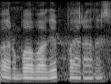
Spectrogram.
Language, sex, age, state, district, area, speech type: Santali, male, 45-60, Jharkhand, Bokaro, rural, spontaneous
